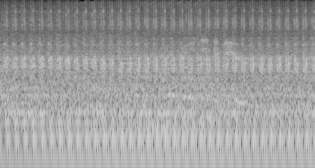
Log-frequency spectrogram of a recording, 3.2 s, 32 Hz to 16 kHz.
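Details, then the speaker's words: Hinomoto E230 diesel tractor, parked for years, just revived: even, steady diesel clatter at low settled idle with regular firing and no misses or knocks; engine sounds healthy. "see how let's see how low it idles that s really good Pur kitty purr no kidding"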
